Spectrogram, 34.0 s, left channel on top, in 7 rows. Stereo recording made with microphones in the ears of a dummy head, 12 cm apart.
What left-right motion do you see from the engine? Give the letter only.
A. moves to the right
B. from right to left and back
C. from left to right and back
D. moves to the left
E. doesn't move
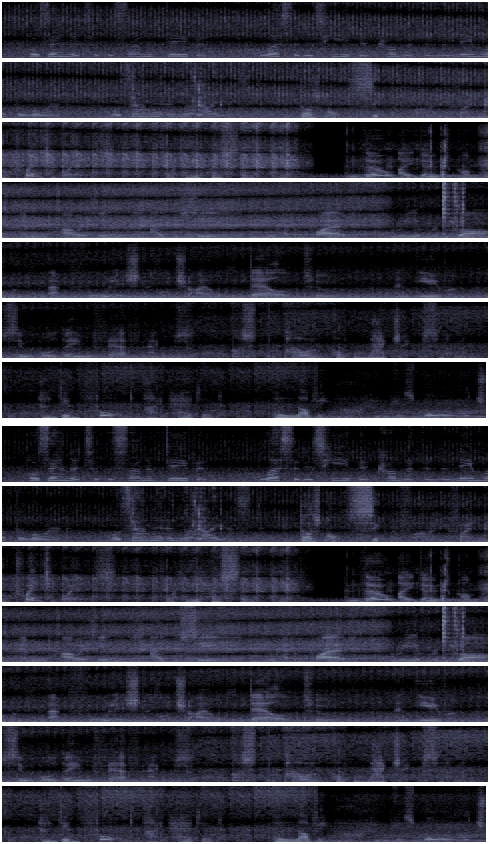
A.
